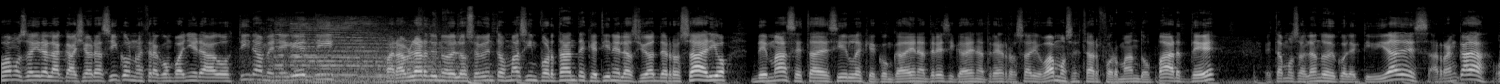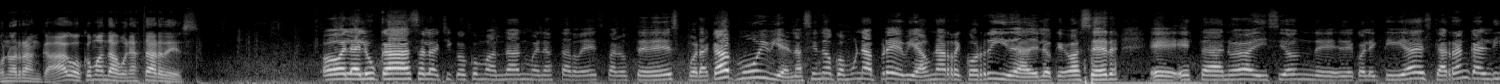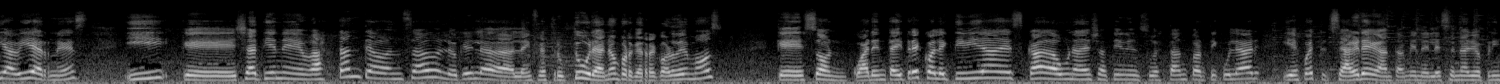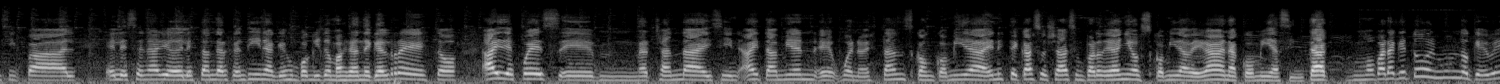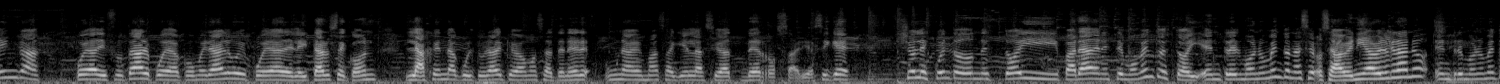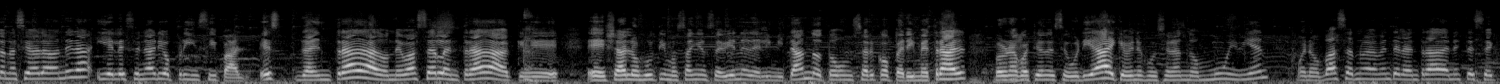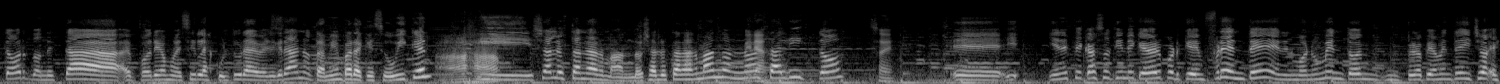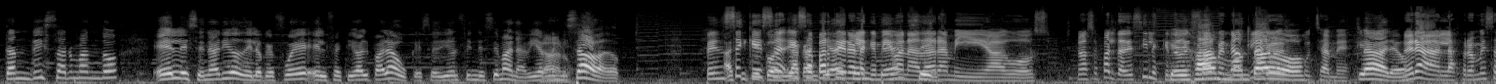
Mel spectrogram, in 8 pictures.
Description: Desde la organización hablaron con Cadena 3 Rosario en plenos trabajos desarrollándose en el Parque Nacional a la Bandera, que comenzaron “con algo de atraso”, aunque “vamos a llegar bien”.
